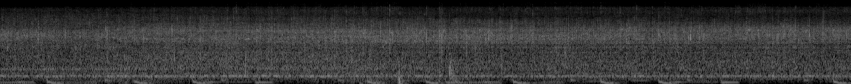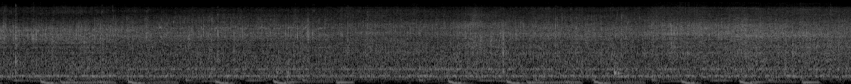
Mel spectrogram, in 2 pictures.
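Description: Bacon-wrapped shrimp and asparagus rolls fry in a pan on high heat, giving off a steady, soft, continuous sizzle with a faint crackle underneath, fairly quiet and without talk.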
